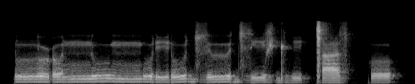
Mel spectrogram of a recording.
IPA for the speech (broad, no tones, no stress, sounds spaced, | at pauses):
lː u ɽ o nː u mː u ɾ i ɾ u d͡z ɯ d͡z i z ɖʱ i ǀ a z kː o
